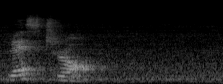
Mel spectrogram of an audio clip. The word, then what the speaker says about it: restaurant: रेस्टोरेंट नहीं, रेस्टोरेंट। इसका pronunciation है रेस्टोरेंट। यहाँ पर भी आप देखेंगे टी साइलेंट है।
